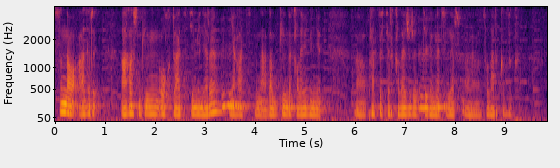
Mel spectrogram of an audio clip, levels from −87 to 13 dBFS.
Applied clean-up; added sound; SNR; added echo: none; none; none; none.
